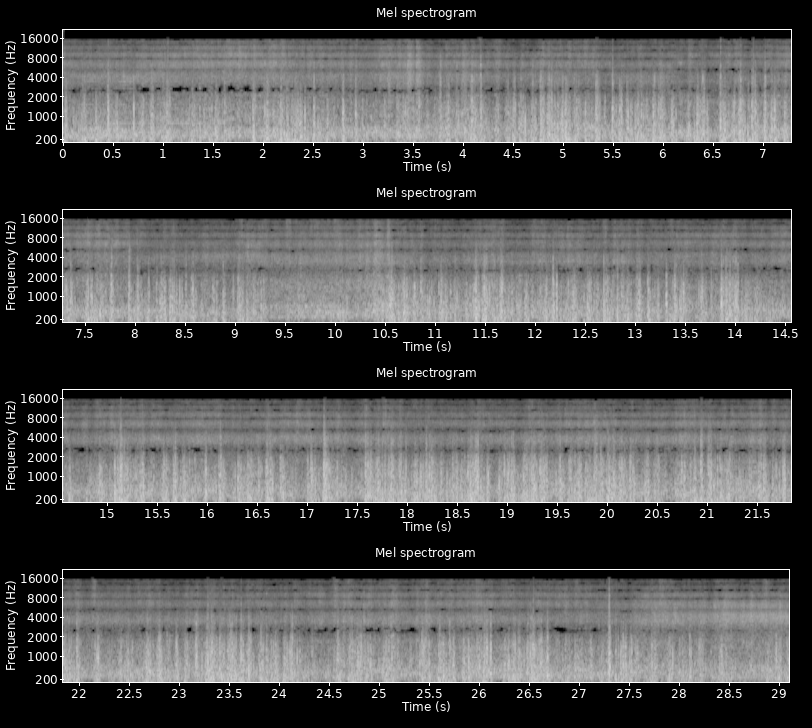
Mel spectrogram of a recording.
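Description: Passenger train coach running at high speed: a steady rush of wind over the microphone with a constant clatter of the wheels on the rails.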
